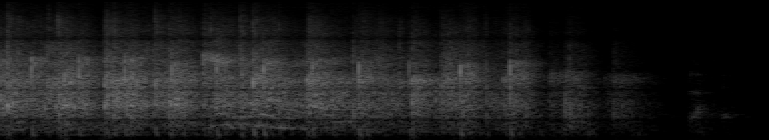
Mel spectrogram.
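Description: A conference audience applauds in a dense, steady patter of claps that holds for about three seconds, then thins and dies away into a few scattered final claps.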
